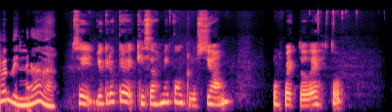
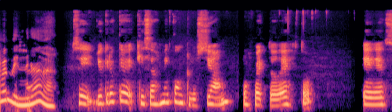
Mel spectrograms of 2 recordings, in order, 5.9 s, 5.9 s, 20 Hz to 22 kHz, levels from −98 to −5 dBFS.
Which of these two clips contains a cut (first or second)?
second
